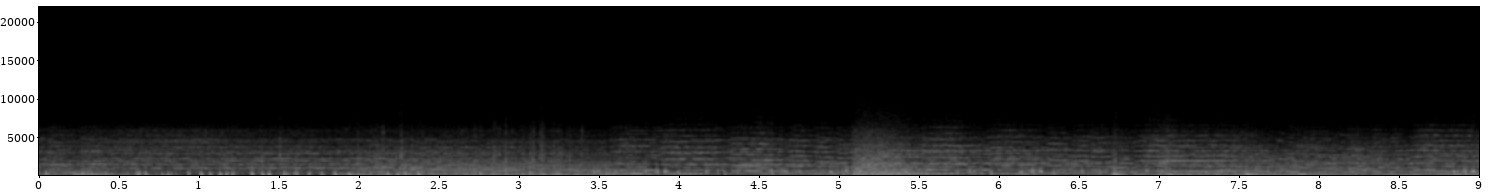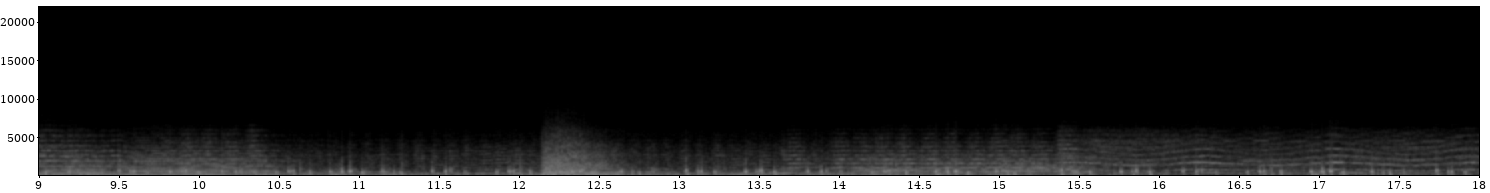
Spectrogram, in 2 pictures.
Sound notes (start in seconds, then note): 0.7 upbeat dramatic music; 5.0 gun firing; 7.5 upbeat dramatic music; 12.0 gun firing; 14.6 upbeat dramatic music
